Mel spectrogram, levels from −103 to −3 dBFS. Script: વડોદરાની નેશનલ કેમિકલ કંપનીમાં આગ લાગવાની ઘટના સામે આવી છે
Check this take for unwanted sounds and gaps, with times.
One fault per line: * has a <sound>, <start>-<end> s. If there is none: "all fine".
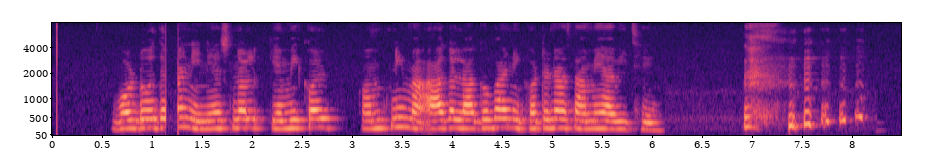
* has a dropout, 1.1-1.3 s
* has a laugh, 6.9-8.2 s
